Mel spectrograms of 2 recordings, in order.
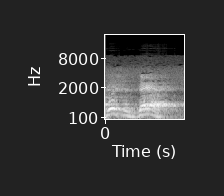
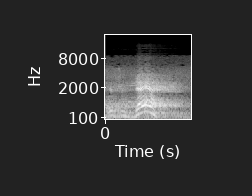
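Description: First: Said in the usual way. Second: "This is death" slow, every word weighted; solemn repeat. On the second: Shown as a demonstration. Preacher echoing his own reply to the drunk women, slow and grave. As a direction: let "death" land slowly and heavily.

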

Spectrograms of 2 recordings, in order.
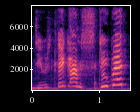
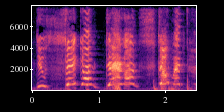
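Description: First: Said in the usual way. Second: High, very loud outraged yell; hammed-up screaming rage; furious shout. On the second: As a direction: blow up, shouting the question. Repeats question, blowing up in anger.

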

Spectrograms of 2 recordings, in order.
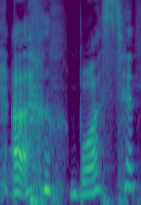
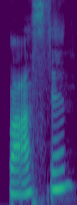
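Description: First: Laughing Boston try. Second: Boston said as "Pahston" in a mock Boston accent; a quick, half-hearted Boston accent on "Boston"; tentative mock Boston accent; bad Boston accent. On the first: Pretend. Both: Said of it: "working on my bad Boston accent".

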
